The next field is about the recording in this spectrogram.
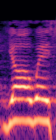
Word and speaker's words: Yahweh: It is a reference to, we pronounce it Yahweh. Some people might even understand kind of the Some people might even use the word Jehovah, though that's not actually accurate.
